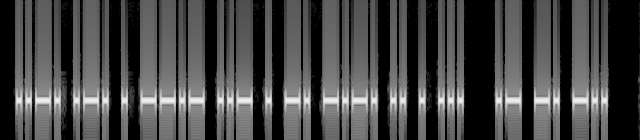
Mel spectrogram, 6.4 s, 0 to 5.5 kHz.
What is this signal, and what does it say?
Morse code, heard as a keyed tone, about 25 wpm, 600 Hz. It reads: FREQUENCIES AND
